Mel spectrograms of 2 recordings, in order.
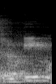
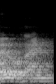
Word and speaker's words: Elohim: Sí, los Elohim o Elohim, yo ya os digo, no soy nada tiquismiquis con los nombres.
